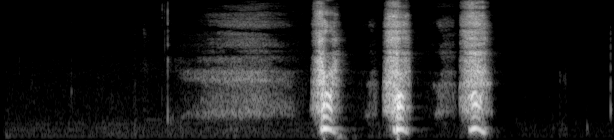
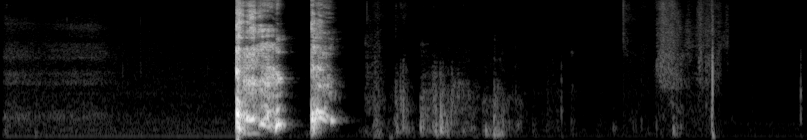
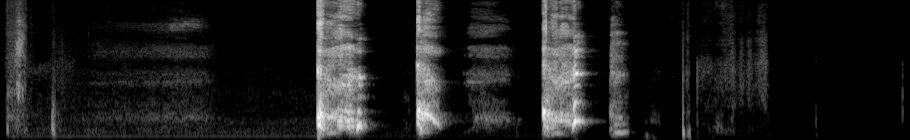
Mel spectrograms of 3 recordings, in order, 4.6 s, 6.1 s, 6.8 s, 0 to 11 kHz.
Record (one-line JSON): {"exhalation_length": "4.6 s", "exhalation_amplitude": 32768, "exhalation_signal_mean_std_ratio": 0.26, "cough_length": "6.1 s", "cough_amplitude": 32768, "cough_signal_mean_std_ratio": 0.2, "three_cough_length": "6.8 s", "three_cough_amplitude": 32768, "three_cough_signal_mean_std_ratio": 0.24, "survey_phase": "beta (2021-08-13 to 2022-03-07)", "age": "45-64", "gender": "Female", "wearing_mask": "No", "symptom_cough_any": true, "symptom_runny_or_blocked_nose": true, "symptom_sore_throat": true, "symptom_onset": "3 days", "smoker_status": "Never smoked", "respiratory_condition_asthma": false, "respiratory_condition_other": true, "recruitment_source": "Test and Trace", "submission_delay": "1 day", "covid_test_result": "Negative", "covid_test_method": "ePCR"}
